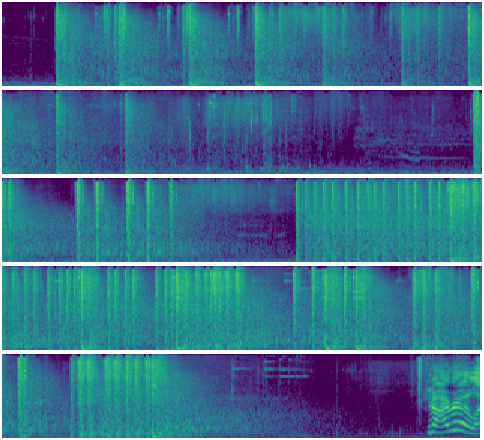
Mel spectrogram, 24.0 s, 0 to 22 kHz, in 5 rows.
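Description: Repeated semi-automatic pistol shots from a twelve-round .357 handgun in a video game, fired in quick rhythmic bursts of sharp, loud cracks, with denser rapid fire later and a brief pause in between.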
